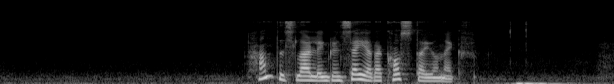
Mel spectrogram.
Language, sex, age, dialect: Faroese, female, 36-60, Suðurstreymoy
